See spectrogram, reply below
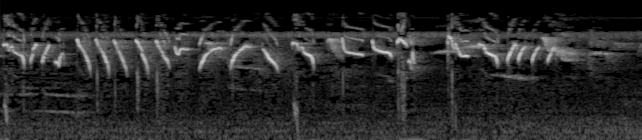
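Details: Oriental white-eye in full gacor song in canary style, used to stimulate songbirds to sing: a continuous run of rapid, high, downslurred and sweeping notes, loud and evenly spaced, with a faint steady hiss.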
